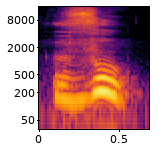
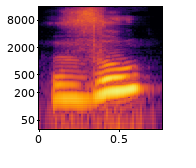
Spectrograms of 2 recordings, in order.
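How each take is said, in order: The two takes are said the same way.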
